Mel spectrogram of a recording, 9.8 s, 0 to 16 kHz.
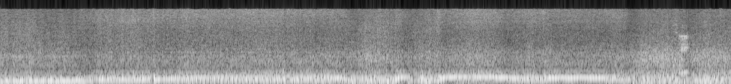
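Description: A 1965 Ford station wagon's engine rises in pitch as it accelerates, then briefly dips and climbs again when the automatic transmission kicks down to a lower gear. The engine note is loud and steady throughout, heard from inside the car.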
